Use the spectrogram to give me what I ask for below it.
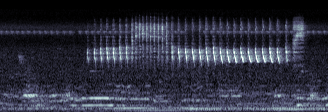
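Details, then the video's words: Besetan song of a grey-cheeked bulbul, described as clear-voiced. After a quiet start, a long run of rapid, evenly spaced high chips builds in loudness, then ends with a brief upward flourish. A thin constant high tone persists. "BESETAN CUCAK JENGGOT"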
